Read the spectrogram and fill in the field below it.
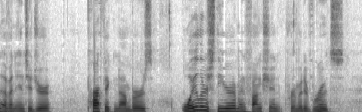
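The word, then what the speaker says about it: Euler: much cooler but unfortunately it's not pronounced uler it's pronounced Oiler it always makes me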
